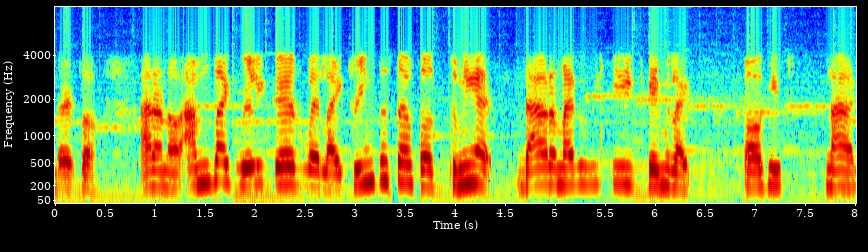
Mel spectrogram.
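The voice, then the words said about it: Mexican accent. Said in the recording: “where is that fantastic accent from? ... I'm Mexican.”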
